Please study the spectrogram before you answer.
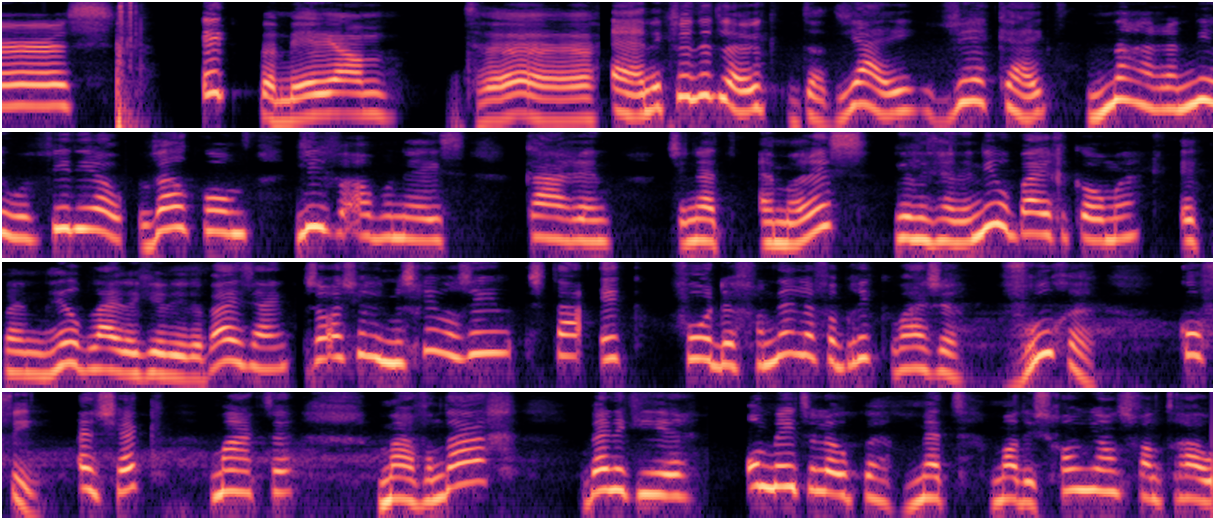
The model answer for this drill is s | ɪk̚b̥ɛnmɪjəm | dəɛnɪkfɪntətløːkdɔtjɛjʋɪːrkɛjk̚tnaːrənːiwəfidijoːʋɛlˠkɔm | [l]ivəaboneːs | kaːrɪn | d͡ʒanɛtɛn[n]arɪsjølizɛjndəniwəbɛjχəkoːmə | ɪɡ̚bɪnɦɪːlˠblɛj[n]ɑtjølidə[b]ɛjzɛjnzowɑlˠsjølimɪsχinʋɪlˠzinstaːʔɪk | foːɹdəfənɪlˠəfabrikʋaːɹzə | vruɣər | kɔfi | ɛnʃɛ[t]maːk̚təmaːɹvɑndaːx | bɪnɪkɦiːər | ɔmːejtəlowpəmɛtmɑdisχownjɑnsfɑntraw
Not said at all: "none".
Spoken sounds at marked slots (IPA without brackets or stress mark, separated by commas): l, m, d, b, k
